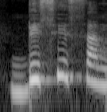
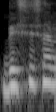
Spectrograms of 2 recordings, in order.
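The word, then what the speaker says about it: decision: ডিসিশান নিইনি, ডিসিশান এখনও নিতে বাকি আছে, সো ডিসিশান আমরা বলি, বাট ডিসিশান বলে কোনো শব্দ নেই, উচ্চারণ নেই, সেটা হবে ডিসিশন, সেটা হচ্ছে ডিসিশন, ডিসিশন মানে সিদ্ধান্ত, ডিসিশন।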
